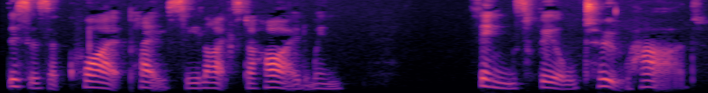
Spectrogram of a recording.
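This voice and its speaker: A woman reading a children's story aloud in an expressive, deliberate read-along style. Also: on the low side, vocal fry. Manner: deliberate, animated phrasing for children.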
